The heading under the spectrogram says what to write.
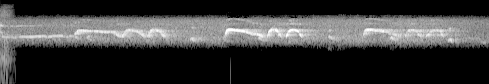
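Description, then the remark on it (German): A red kite calls three times in a row, each a high, wavering whistle that rises and then quavers downward, fairly clear against a quiet background with no voices. “Der Rotmilan”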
